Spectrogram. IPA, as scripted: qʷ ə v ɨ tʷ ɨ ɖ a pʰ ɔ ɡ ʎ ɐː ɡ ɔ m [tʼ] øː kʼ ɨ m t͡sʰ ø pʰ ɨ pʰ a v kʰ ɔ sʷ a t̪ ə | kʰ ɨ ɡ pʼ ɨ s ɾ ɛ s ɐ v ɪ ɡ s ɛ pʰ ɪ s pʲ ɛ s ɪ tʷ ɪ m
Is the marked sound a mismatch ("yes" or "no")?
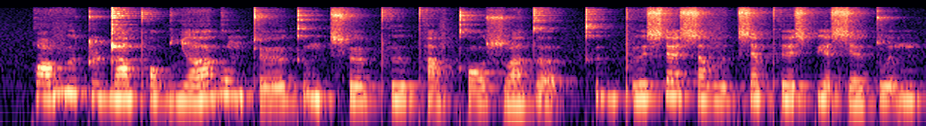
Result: no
